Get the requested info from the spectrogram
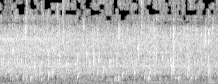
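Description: Thin stream of water running from a spout in a stone wall and splashing onto the stone below: a steady trickle with many small splashes.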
